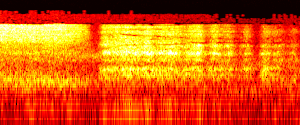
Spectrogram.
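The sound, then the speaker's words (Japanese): A deep breath drawn in during a guided breathing exercise: one long, airy inhale lasting about two seconds, a steady breathy hiss with a brief dip near the start. “深呼吸しましょう。はい、行きます。吸って、”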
